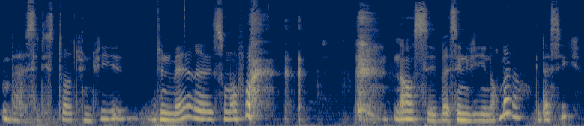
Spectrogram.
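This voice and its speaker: A woman's voice: medium pitch, slow, pauses often, a little mellow, a little hiss or hum. A woman in her twenties from the Paris region, answering interview questions in a plain, hesitant way with many fillers. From Paris region, France. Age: 20s. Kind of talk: documentary interview testimony.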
